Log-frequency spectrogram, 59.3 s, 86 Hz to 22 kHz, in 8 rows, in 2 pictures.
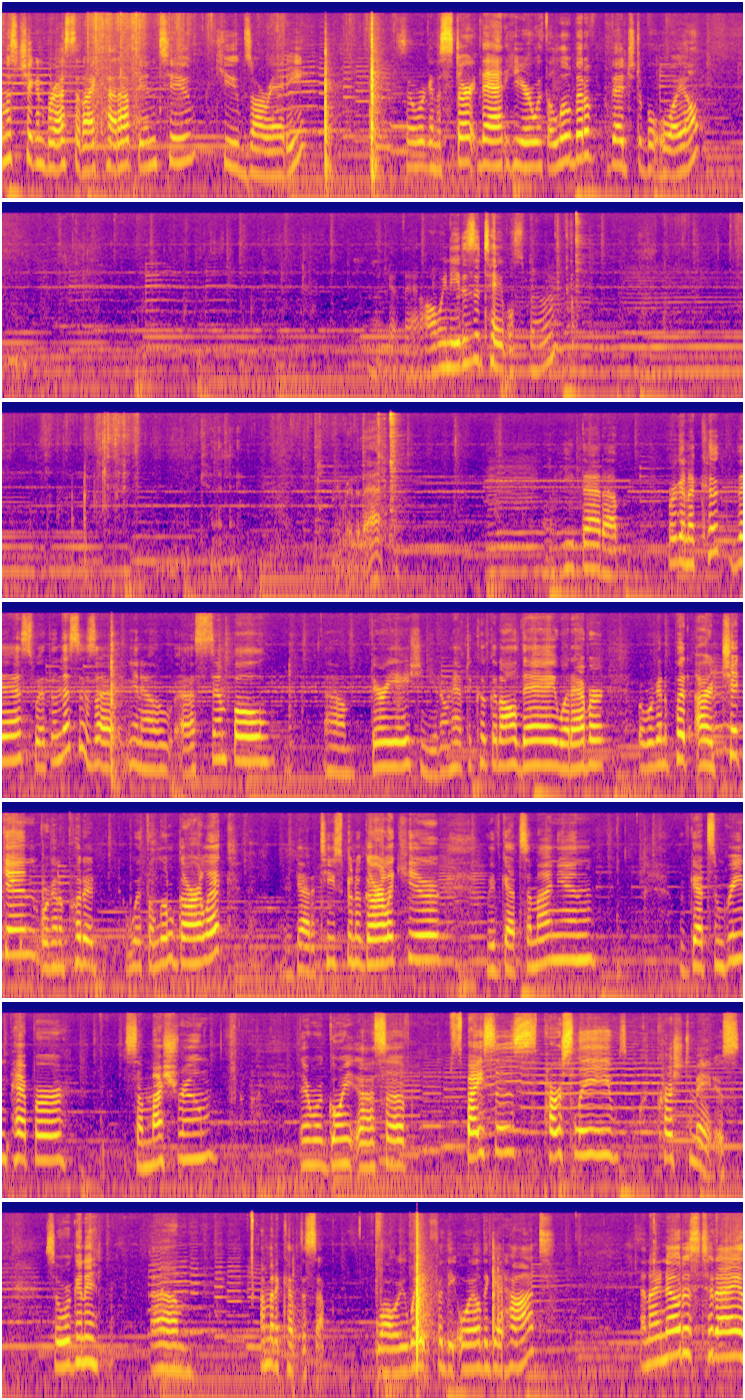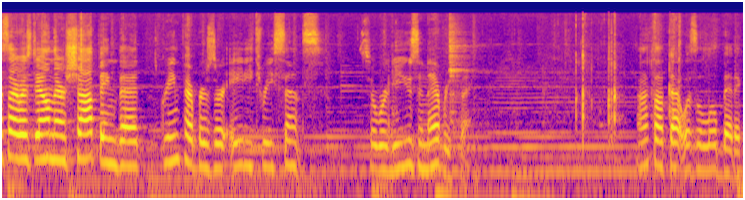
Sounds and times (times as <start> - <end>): Music: 0.0 - 59.2.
